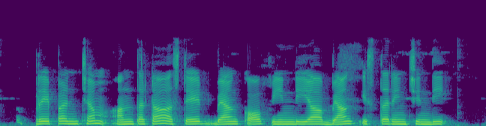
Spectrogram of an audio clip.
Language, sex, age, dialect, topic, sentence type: Telugu, male, 18-24, Southern, banking, statement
